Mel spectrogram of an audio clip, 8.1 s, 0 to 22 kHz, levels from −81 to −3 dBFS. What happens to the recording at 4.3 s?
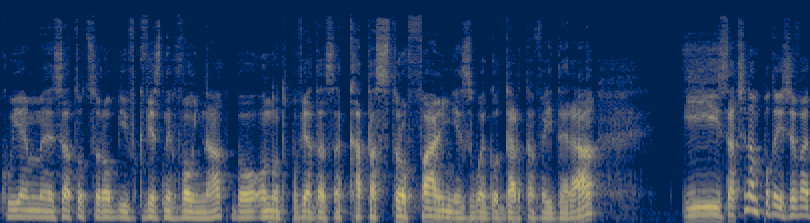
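At 4.3 s the speech sits inside a stretch of overlap-add ripple running from 2.68 to 7.41 s. Frames were rejoined with overlaps that don't sum to constant gain, so the level swings by about 11 dB around 100 times a second, giving a metallic buzz.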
